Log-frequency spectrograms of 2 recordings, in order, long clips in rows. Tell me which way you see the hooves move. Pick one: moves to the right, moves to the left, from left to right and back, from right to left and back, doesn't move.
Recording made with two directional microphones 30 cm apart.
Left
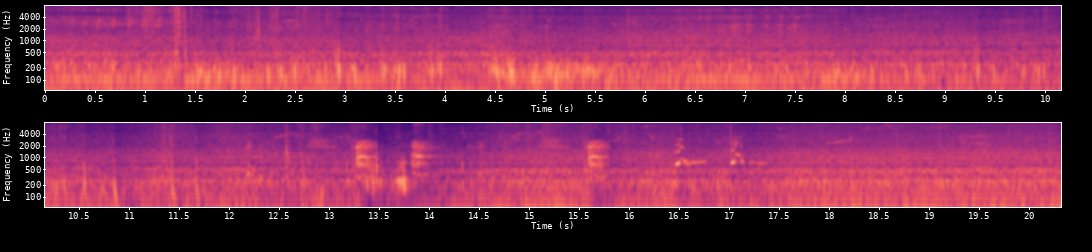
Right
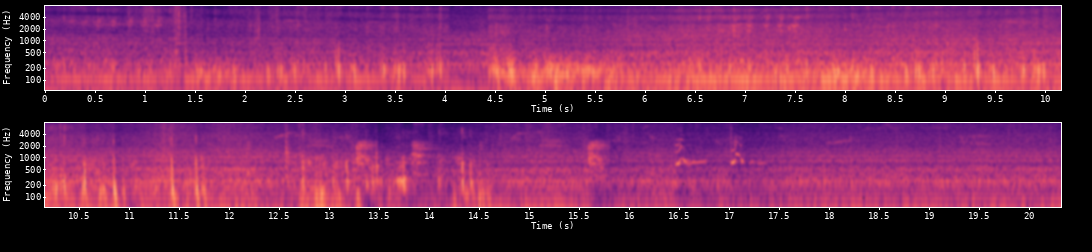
moves to the right.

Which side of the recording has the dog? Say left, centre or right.
left.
